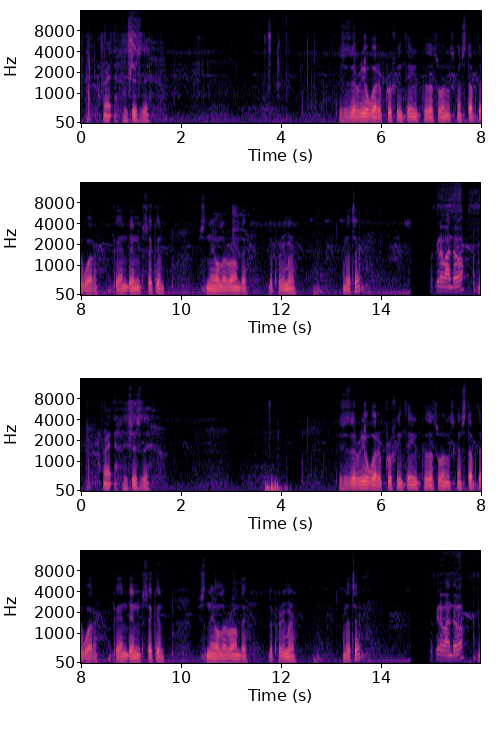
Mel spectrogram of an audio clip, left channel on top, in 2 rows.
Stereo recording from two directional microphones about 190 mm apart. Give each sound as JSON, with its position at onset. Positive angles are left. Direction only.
{"t": 0.3, "sound": "speech", "side_deg": -10}
{"t": 5.1, "sound": "speech", "side_deg": -5}
{"t": 15.0, "sound": "speech", "side_deg": -45}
